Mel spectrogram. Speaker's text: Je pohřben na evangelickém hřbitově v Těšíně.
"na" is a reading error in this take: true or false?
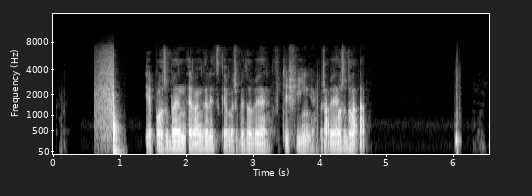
true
